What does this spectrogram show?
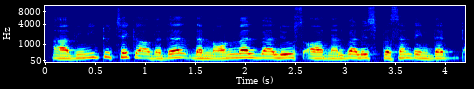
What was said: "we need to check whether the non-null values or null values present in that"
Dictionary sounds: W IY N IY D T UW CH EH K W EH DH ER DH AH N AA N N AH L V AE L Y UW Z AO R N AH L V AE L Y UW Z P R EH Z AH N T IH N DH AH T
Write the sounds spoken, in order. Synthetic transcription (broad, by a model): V IY N IY D T UW CH EH K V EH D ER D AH N AA N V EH L V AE L Y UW S AO R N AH L V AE L Y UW S P R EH S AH N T IH N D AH T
